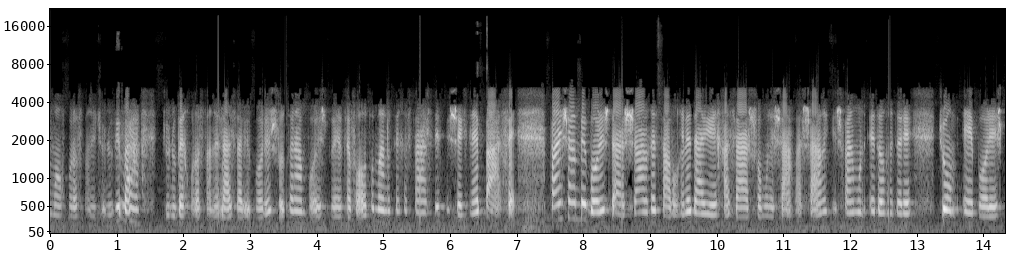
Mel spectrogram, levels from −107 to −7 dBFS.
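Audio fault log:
2.52, 3.53–3.55, 5.54, 8.57 and 12.58–12.60 s: gap between stream segments. Timestamps of adjacent 1-second segments fail to meet, so the player fills each boundary with 7 to 21 ms of silence. The sound drops out abruptly with hard-edged holes, though nothing is lost.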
